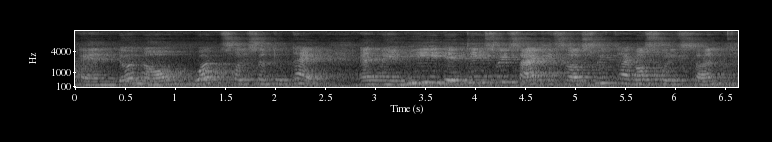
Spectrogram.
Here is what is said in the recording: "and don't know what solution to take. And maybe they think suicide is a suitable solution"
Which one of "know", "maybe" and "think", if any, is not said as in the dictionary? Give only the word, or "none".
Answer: think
